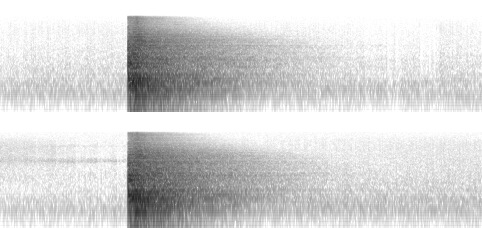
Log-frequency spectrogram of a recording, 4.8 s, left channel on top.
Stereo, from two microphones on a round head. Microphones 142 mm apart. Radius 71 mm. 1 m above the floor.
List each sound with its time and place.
1.3 s hammering: 35° left (ahead or behind), 0.9 m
